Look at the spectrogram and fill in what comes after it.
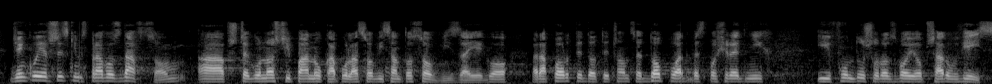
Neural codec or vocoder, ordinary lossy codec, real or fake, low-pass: none; none; real; none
